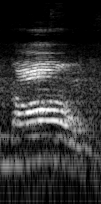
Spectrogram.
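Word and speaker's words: now: क्या उच्चारण हो रहा है, आओ, आओ उच्चारण हो रहा है। जैसे एच ओ डब्ल्यू, हाउ, एन ओ डब्ल्यू, नाउ, ओ डब्ल्यू, वाओ, आप लोग बोलते हैं ना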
